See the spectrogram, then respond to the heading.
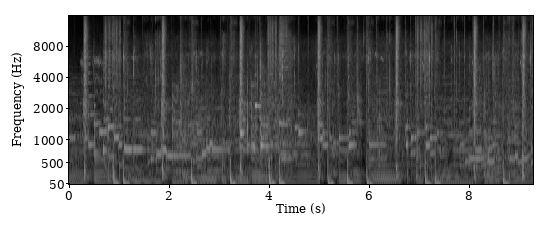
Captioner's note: horse hoofsteps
